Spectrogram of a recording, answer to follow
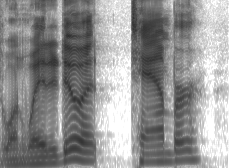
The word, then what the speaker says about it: Timbre: way to do it tambour it's cut join convert mp3s as TI m bre if you're doing a search for it even though you pronounce it Tambor but there you go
